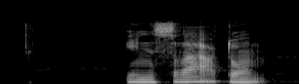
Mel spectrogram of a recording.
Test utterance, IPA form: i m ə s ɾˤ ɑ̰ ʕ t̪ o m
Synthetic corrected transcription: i n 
